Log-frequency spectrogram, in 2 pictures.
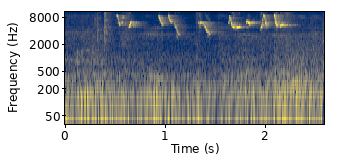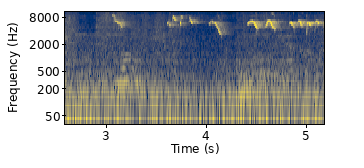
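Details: White European goldfinch singing in 2013: quick high twittering and tinkling phrases, bright chirps repeated in short runs over a low background rumble.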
